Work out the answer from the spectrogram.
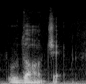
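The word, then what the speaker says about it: Udogie: Sono usciti Ken e Di Marco e Reteghi, sono entrati ovviamente Ken per Reteghi e Destiny Udoge, come si pronuncia? – Udoge per Di Marco.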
